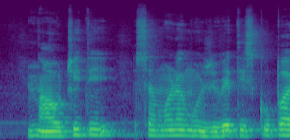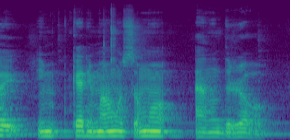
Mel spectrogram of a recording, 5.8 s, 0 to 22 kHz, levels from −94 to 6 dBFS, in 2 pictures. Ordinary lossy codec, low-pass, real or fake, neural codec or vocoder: none; 19.8 kHz; real; none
